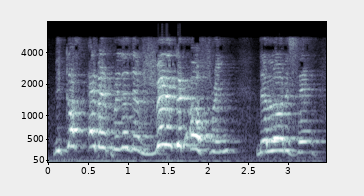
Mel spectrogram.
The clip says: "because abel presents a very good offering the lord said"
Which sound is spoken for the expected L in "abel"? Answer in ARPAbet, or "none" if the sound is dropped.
N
